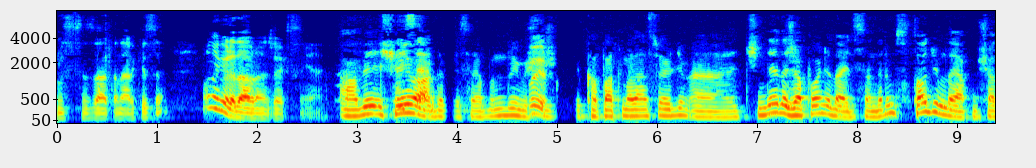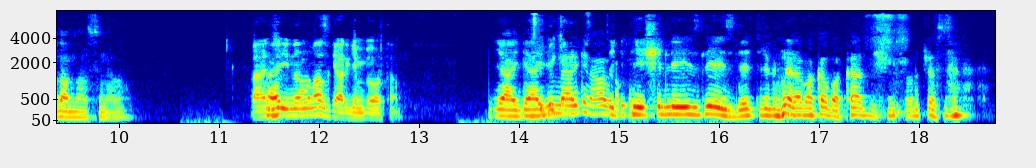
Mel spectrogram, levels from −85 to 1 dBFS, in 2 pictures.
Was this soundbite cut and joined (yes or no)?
yes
